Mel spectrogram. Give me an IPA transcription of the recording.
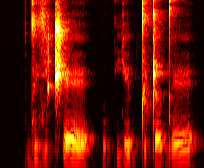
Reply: d ɯ zʲ ɯ t͡ʃʼ ɛ | u k j e b t e ʈ ʌ d̪ ɛ

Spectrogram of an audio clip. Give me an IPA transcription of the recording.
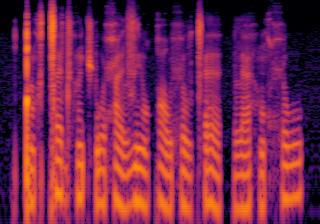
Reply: ǃ ə̃˧˩˧ χ ǀ ɛ˥˩ d h ə̃˦˥ t͡ʃʼ u˧˩˧ ħ ɛ˧˩˧ l z ĩ˧˩˧ w q ɔ˧˩˧ w ħ u˧˩˧ l t͡sʼ ɛ˥˩ | l æ˩˥ h ũ˨˩ χ ħ u˦˥

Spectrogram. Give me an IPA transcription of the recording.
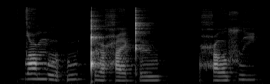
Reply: dˤ o˦ m o˨ ʔ u˦ ǃ ɵ˨ ħ æ˨ kʼ ɵ˦ u̯ | ħ ɔ˨˦ sʷ i˦

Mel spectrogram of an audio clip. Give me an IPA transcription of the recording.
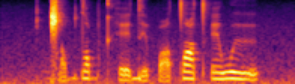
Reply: ɡ͡ǁ a̰ b dˤ u b kʰ ḛ d ḛ p a̰ tˤ o tʼ e w ɨ

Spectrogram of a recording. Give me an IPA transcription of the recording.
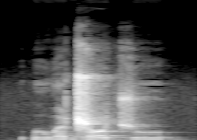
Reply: ʔ u w ʌ ɖ͡ʐ ɔ t͡ʃ u

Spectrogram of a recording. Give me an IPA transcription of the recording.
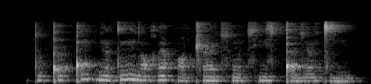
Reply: t u ǃ u ǃ i ʔ ɡʲ ɔ̃ t ĩ d ɔ̃ χ ĩ q ɔ̃ ǁ œ̃ t͡sʰ ũ t͡sʰ i z ǃ œ̃ z œ̃ ǀ i

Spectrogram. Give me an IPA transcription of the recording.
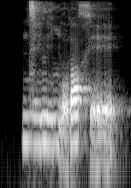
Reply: n z e̤ lʲ ə̤ ʎ o̰ ɾ ɔ x ḛ

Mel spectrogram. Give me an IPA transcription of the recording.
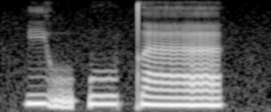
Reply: j ṵ ʔ u t̪ æ

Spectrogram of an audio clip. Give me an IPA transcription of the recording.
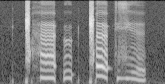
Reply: ǁʰ ɛ̃ ʔ ʉ ʔ ǁ ɛ ʔ zʲ e

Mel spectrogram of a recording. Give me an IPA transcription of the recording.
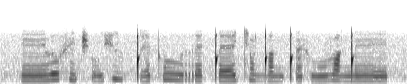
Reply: ẽː l ʊː x ẽ t͡ʃʼ o̤ ç u ʎ ɡ͡ǃ ɛ kʼ uː r ɛ ǃ ɛː cʰ ɔ̃ ŋ͡ǃ ɑ n ǃʼ æ̃ x β u β ɑ ŋ͡ǃ ẽː

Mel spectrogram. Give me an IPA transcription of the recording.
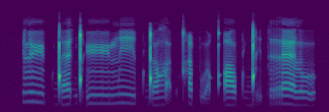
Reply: l yː p ɡ͡ǃ ɛ ǃʼ yː m iː p ɡ͡ǃ œ ʁ ɛ̰ p qʰ i p ṵ qʼ ɔː p ɡ͡ǃ ḭ p r ɛ l u

